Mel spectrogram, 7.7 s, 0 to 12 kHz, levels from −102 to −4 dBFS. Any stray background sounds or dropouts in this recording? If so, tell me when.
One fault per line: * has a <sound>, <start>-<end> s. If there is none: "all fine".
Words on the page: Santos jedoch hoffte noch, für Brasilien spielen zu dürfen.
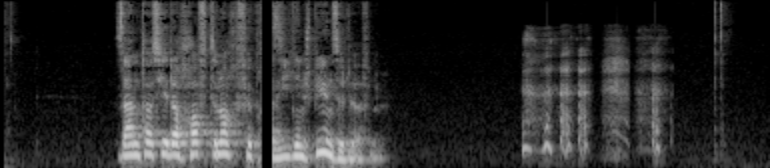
* has a dropout, 2.6-2.7 s
* has a laugh, 5.2-6.7 s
